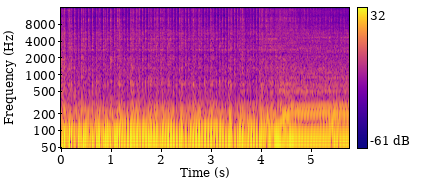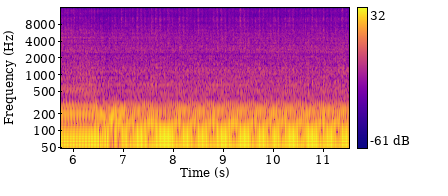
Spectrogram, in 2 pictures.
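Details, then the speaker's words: Bugeye Austin-Healey Sprite on the ground after a self-built exhaust pipe and muffler behind the header, air filter refitted: deep even exhaust burble rising cleanly with revs, settling to a steady idle, no rattles or leaks; normal idle and revs. "So the muffler's doing its job. So I'm really quite happy with how that's turned out."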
